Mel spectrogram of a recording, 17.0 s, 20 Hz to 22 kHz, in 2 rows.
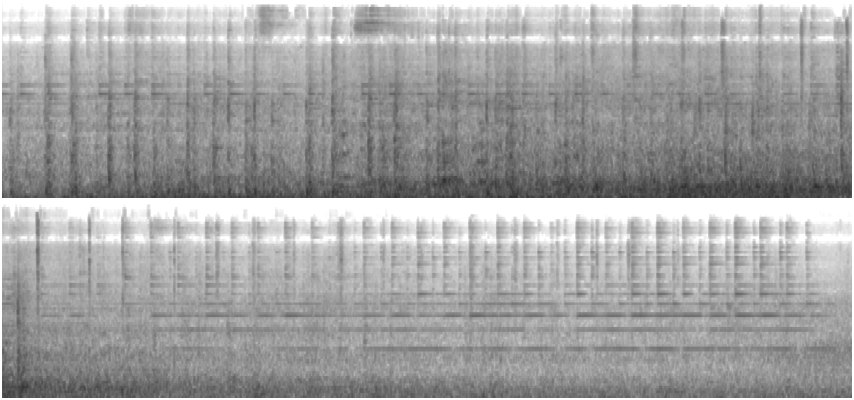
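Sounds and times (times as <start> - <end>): train wheels clicking over rails: 0.0 - 17.0.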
